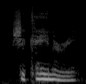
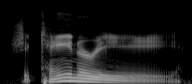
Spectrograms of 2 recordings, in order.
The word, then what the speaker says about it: chicanery: figured it out let's see how that words pronounced chicanery chicanery I was right the first time but of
